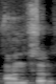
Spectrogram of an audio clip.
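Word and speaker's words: answer: आंसर जब आप बोलते हो तो ए एन एस ई आर सब आता है बट डब्ल्यू नहीं आता है।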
